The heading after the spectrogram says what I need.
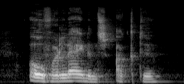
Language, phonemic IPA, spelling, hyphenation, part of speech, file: Dutch, /oː.vərˈlɛi̯.dənsˌɑk.tə/, overlijdensakte, over‧lij‧dens‧ak‧te, noun, Nl-overlijdensakte.ogg
- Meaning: death certificate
